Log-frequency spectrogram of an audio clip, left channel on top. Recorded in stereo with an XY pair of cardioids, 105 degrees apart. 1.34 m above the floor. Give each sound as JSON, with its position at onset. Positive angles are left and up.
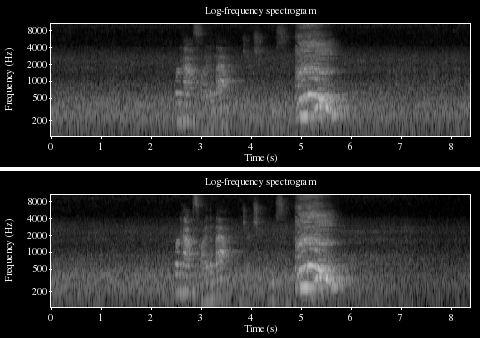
{"t": 2.5, "sound": "a woman speaking", "azimuth_deg": -65, "distance_m": 6.0}
{"t": 4.9, "sound": "breathing", "azimuth_deg": -30, "distance_m": 1.5}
